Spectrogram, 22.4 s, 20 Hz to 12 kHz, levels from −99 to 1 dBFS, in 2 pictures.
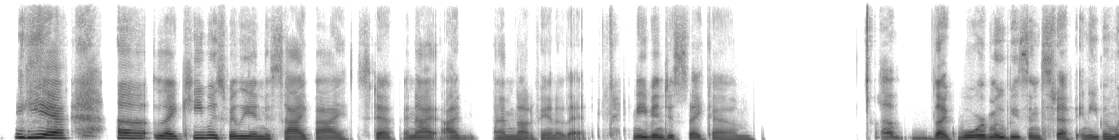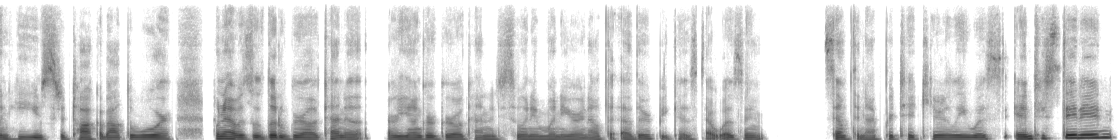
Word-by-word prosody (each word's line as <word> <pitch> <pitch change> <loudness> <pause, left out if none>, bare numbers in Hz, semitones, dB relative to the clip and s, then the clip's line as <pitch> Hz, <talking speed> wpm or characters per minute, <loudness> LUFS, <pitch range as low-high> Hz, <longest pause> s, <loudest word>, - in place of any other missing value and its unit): yeah, 265 -4 +9 0.5
uh, 220 -2 +4
like, 190 -3 +4
he 235 -1 +1
was 230 -3 +2
really 190 0 +6
into 180 -1 +2
sci-fi 155 -1 -1
stuff 145 -2 -3
and 145 - -3
I 145 +1 0
I'm 150 -2 -5 0.2
I'm 130 -3 -4
not 125 -3 -2
a - - -10
fan - - -6
of - - -8
that - - -6 0.4
and, 145 - +1
even 150 -1 +5
just, 145 0 -4
like, 140 -1 -2
um 135 -1 -6 1.3
Uh, - - -2
b - - -9 0.3
like, 130 -2 +3
war 150 +3 +6
movies 150 -2 +3
and 135 +1 0
stuff, 125 -1 -1
and 150 - -3
even 165 +2 0
when 155 -1 -1
he 145 +2 -10
used 140 -2 -4
to 140 - -5
talk 130 -1 -3
about 150 0 -3
the 150 - -2
war, 155 0 0 0.4
when 185 - +2
I 180 -2 +3
was 150 -2 -1
a 140 - +1
little 140 0 +2
girl, 135 +1 -2
I - - -4
kinda 140 -3 -5 0.2
or 150 - -3
younger 135 +1 -1
girl 135 0 -3
kinda 130 -1 -8
just 125 +1 -18
went 130 -1 -4
in 125 0 -6
one 125 -1 -6
ear 125 0 -6
and 120 -1 -8
out 125 +1 -9
the - - -9
other, 155 +6 -5
because 130 - -10
that - - -5
wasn't 140 0 -5 0.6
something 140 -3 -4
I 135 0 -7
particularly 150 +2 -4
was 145 +2 -4
interested 195 +8 +3
in, 265 +3 +4
145 Hz, 190 wpm, -30 LUFS, 135-165 Hz, 1.3 s, yeah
